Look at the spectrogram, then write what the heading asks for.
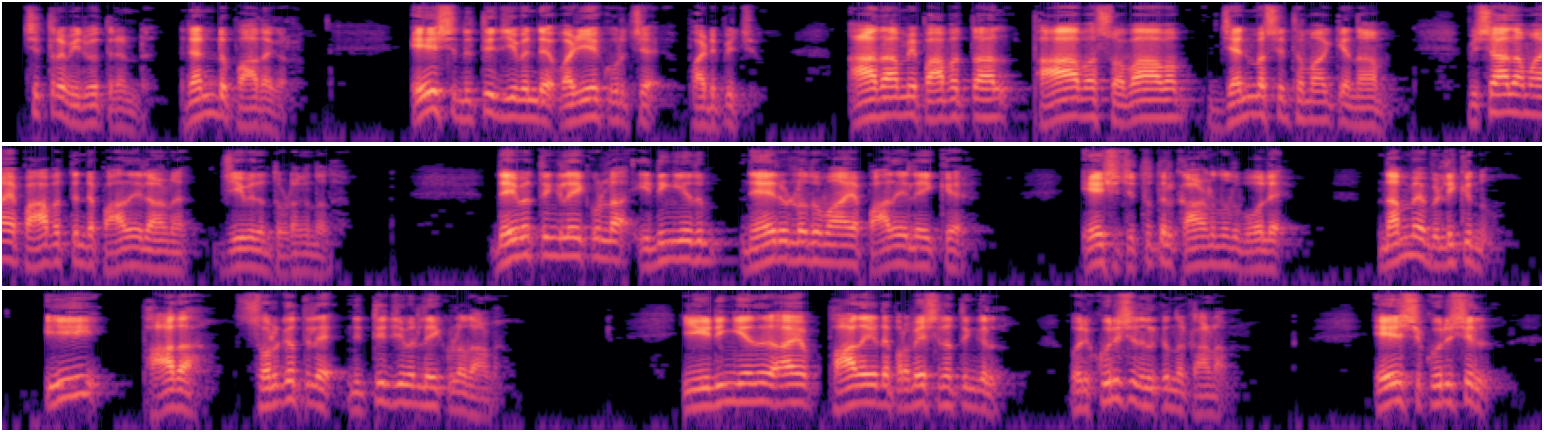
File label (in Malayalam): good news malayalam, drama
